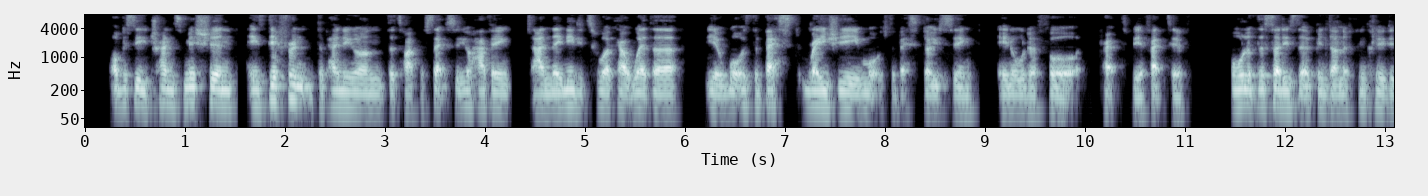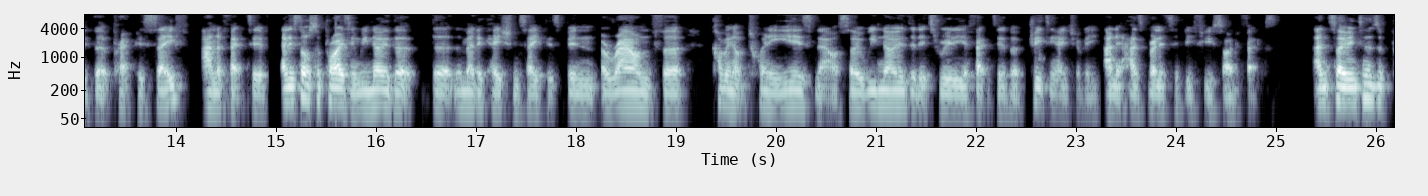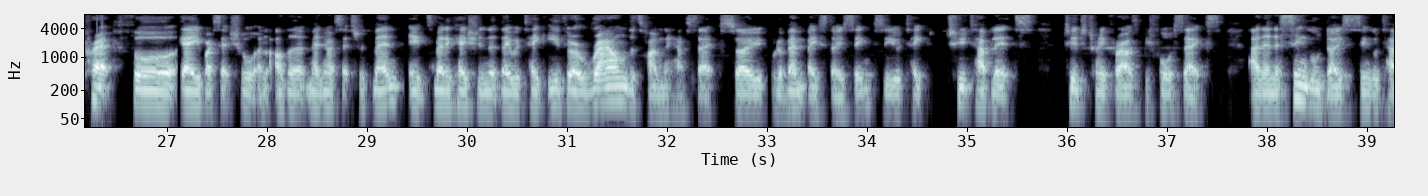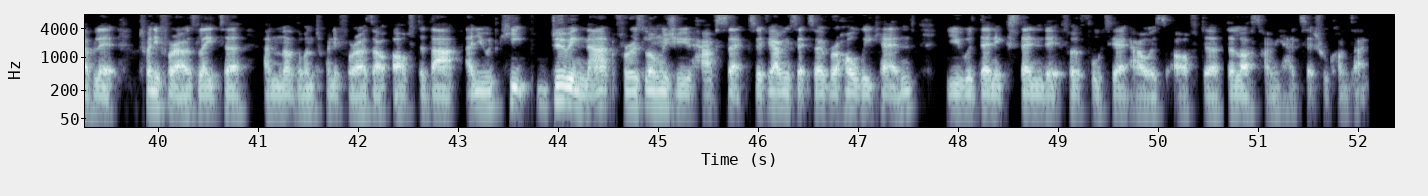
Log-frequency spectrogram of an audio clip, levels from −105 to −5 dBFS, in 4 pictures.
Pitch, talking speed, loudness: 110 Hz, 220 wpm, -22 LUFS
